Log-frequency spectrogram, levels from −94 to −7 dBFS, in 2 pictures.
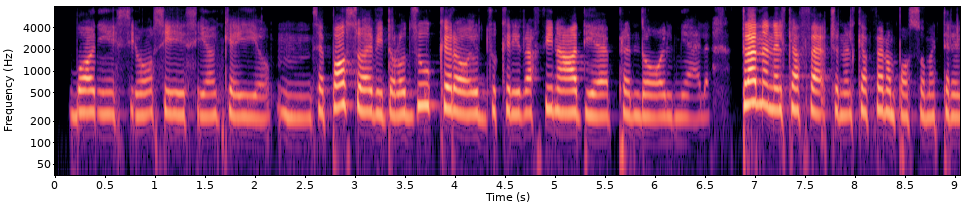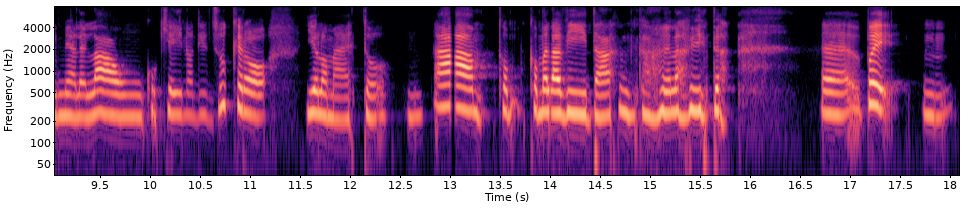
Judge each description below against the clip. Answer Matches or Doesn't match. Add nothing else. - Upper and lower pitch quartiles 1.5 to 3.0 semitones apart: Matches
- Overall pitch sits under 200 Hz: Doesn't match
